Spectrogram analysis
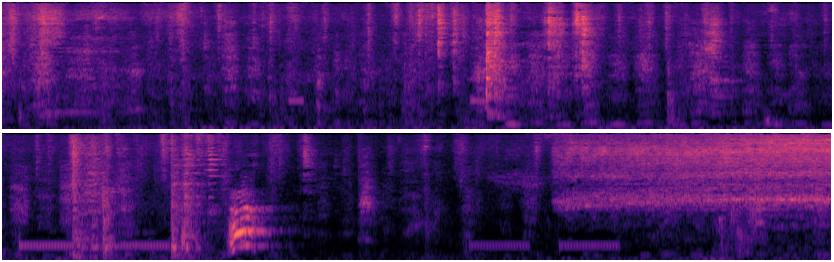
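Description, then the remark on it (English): Dogs pant in quick, breathy bursts as they are being fed, with a few short whimpers and a sharp bark or two breaking through, and no one speaking. “I'll get Jeff to take the dogs. I'd better feed them now.”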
